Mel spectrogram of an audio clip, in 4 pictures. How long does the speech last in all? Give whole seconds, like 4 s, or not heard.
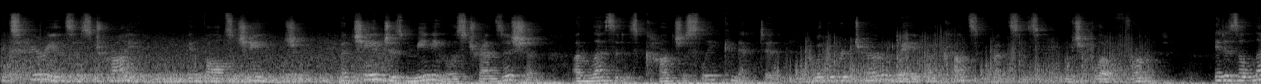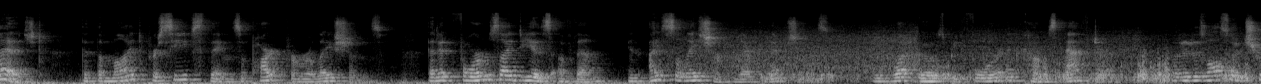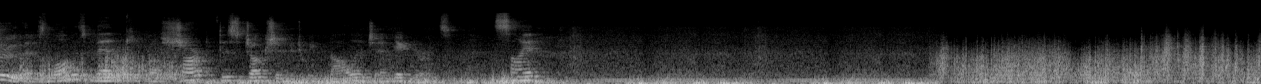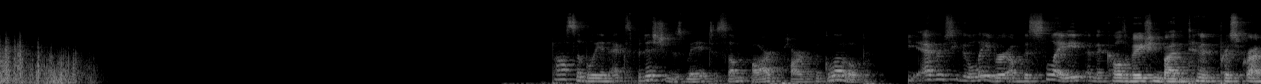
38 s.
